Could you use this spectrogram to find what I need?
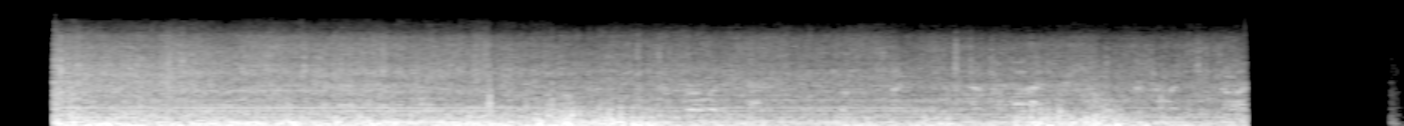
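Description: A boat motor roars steadily.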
